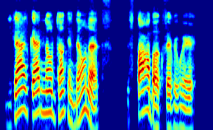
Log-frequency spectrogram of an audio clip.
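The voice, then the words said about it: Put-on Boston accent, fairly good. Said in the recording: “he was from Boston... That was a good accent, wasn't it?... That was good... I was very impressed with myself. I'm not a good accent person.”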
